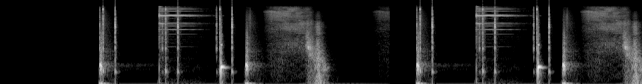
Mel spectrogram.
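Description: Subscribe-button animation sound effect: quick mouse-click pops, a bell ding and a whoosh. The sequence plays twice, about three seconds apart, after a second of silence.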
